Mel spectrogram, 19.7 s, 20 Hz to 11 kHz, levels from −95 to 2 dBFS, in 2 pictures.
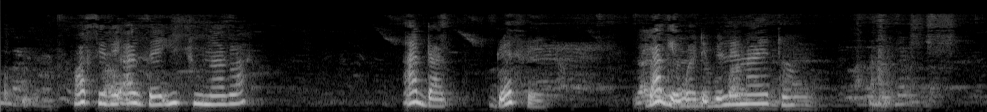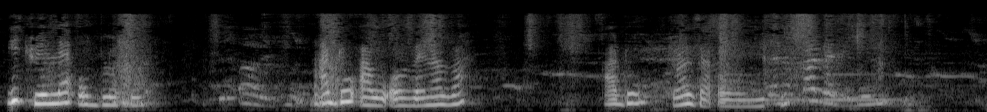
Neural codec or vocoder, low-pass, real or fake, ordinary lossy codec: none; 7.2 kHz; real; MP3, 32 kbps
